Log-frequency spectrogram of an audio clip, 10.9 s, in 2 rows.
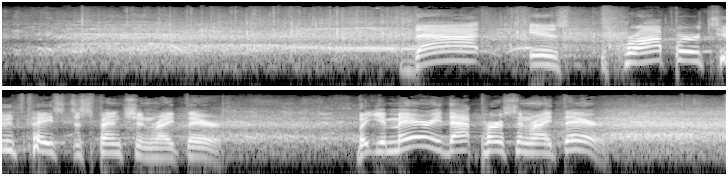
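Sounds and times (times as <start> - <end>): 
crowd clapping and cheering: 0.0 - 5.3, 6.5 - 7.5, 10.0 - 10.8
whoops: 0.4 - 3.0
speech: 3.0 - 7.3, 8.1 - 10.1
laughter: 6.4 - 8.4, 9.7 - 10.8.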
